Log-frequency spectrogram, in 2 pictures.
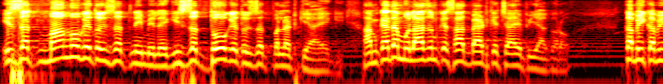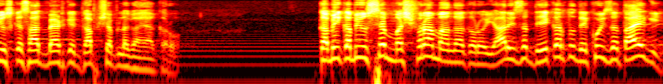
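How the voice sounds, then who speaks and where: A man preaching an impassioned sermon, acting out stories, and sometimes slowing to a sing-song recitation of verse. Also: high-pitched, expressive, pushed and bright. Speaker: Islamic preacher. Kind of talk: Urdu sermon with Punjabi verse and quotes. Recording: long hall reverb.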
